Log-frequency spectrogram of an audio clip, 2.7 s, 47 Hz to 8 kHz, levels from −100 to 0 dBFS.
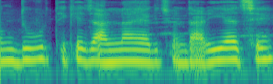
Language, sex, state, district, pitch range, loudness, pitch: Bengali, female, Odisha, Malkangiri, 190-210 Hz, -16 LUFS, 195 Hz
